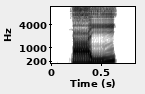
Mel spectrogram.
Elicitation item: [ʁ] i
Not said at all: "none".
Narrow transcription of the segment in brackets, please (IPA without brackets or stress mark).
ʕ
